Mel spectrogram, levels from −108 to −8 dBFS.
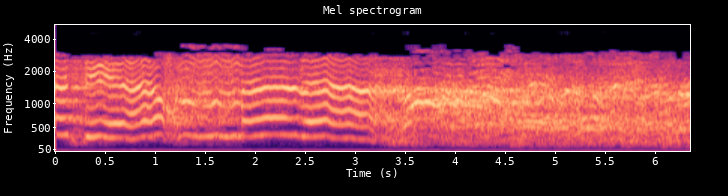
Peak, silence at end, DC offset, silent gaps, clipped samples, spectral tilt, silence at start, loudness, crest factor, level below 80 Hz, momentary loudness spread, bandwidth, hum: -10 dBFS; 0 s; under 0.1%; none; under 0.1%; -7.5 dB/octave; 0 s; -20 LUFS; 10 dB; under -90 dBFS; 5 LU; 3.7 kHz; none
